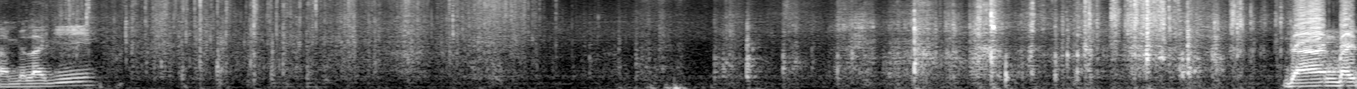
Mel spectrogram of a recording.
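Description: Packets and jars rattle and clatter as a man rummages through a cupboard.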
